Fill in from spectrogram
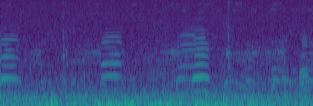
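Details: Several migrating trumpeter swans in Missouri call in spaced, bugling honks about once or twice a second, each note slightly rising then falling, above a heavy low rumble of background noise.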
